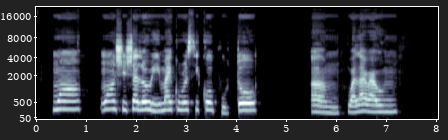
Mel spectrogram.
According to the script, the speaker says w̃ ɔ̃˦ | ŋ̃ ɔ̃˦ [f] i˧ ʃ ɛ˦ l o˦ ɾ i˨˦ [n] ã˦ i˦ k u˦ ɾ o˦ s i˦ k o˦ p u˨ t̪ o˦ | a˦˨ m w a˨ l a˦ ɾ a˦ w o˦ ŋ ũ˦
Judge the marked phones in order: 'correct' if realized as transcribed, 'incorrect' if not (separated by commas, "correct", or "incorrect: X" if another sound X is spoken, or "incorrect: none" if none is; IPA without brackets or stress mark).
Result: incorrect: ʃ, incorrect: m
